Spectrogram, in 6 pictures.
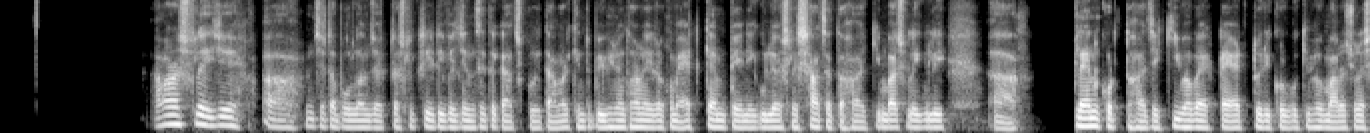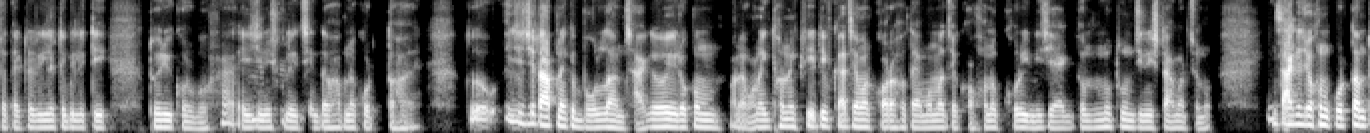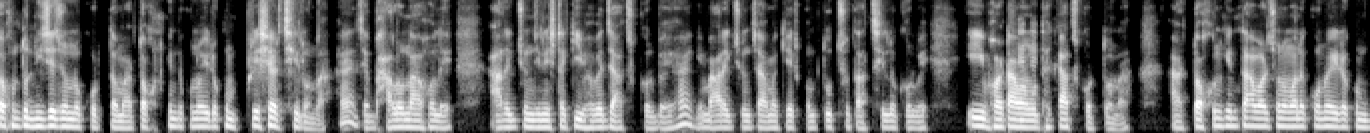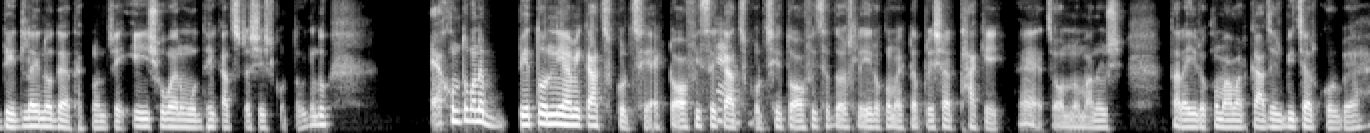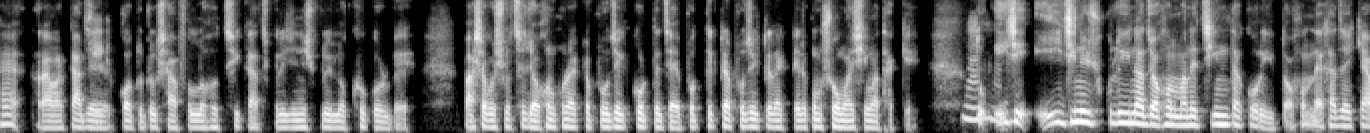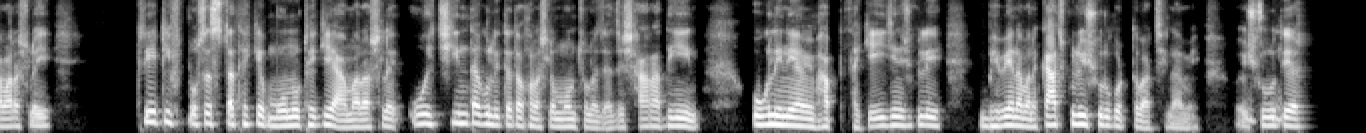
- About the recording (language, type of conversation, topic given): Bengali, advice, পারফেকশনিজমের কারণে সৃজনশীলতা আটকে যাচ্ছে
- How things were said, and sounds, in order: tapping; other background noise; in English: "creative agency"; in English: "ad campaign"; in English: "relatability"; in English: "creative"; in English: "pressure"; in English: "judge"; in English: "deadline"; in English: "pressure"; in English: "project"; in English: "project"; in English: "creative process"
